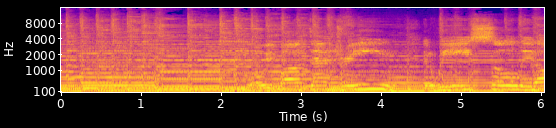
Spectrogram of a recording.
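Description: Acoustic guitar strummed in a steady rhythm, accompanying a folk song. A singing voice comes in over the guitar about halfway through.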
